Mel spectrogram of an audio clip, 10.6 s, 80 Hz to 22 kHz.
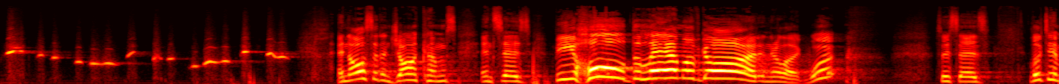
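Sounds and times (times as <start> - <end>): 
person whistling a lively bouncing melody: 0.0 - 3.1
speech: 3.4 - 8.5, 9.4 - 10.5.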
